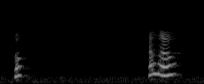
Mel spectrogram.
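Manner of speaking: very high, chirpy little bird voice. Improvising a scene as a bird lady character; birdlike voice. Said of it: "Sounded just like a bird".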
